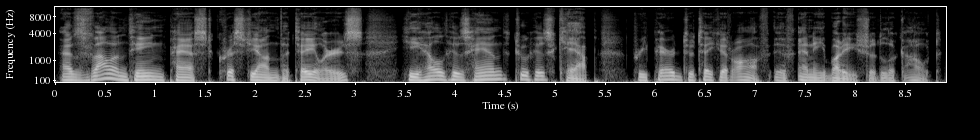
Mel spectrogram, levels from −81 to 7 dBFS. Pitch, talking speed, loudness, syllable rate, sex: 100 Hz, 155 wpm, -19 LUFS, 4.3 syllables/s, male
